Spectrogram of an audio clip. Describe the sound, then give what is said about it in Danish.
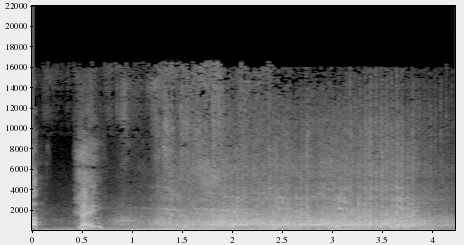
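A TGV high-speed train running from Geneva to Paris: a loud, steady roar of rail noise with a rhythmic clatter of wheels underneath that continues evenly throughout. “Det var TGV-toget til Paris fra Genève.”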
